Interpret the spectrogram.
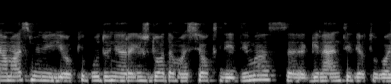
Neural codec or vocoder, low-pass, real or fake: none; 7.2 kHz; real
